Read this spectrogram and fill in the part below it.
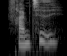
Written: fremtidig

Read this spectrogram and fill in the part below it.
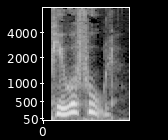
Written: peberfugl

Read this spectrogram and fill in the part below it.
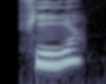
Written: fjerde

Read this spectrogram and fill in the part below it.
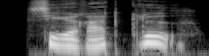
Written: cigaretglød

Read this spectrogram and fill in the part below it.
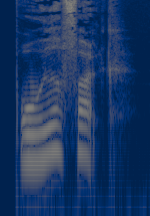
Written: broderfolk

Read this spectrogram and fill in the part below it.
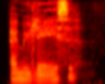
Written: amylase

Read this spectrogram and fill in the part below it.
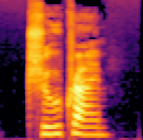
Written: true

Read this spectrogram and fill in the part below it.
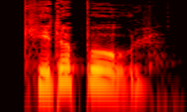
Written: kætterbål

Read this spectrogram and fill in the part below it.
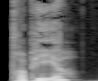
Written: drapere

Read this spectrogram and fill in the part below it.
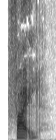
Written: fejle

